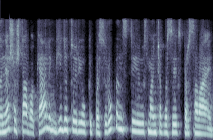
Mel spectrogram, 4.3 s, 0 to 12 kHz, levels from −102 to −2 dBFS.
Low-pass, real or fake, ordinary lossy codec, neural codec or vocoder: 7.2 kHz; real; AAC, 48 kbps; none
